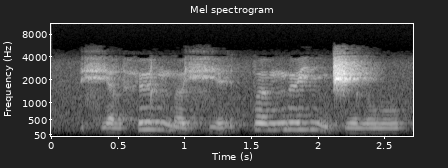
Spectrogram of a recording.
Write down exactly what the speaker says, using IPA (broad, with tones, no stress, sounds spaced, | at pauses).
fʲ ɐ˩ l h ʉ˥ l m ɵ˩ fʲ ʉ˩ r p ɵ˥ m ʉ˥ j n d͡ʒ i˩ l u˩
